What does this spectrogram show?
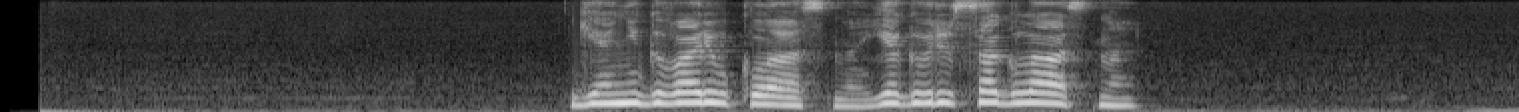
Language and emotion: Russian, neutral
